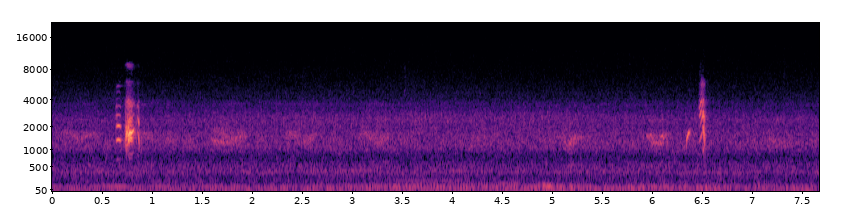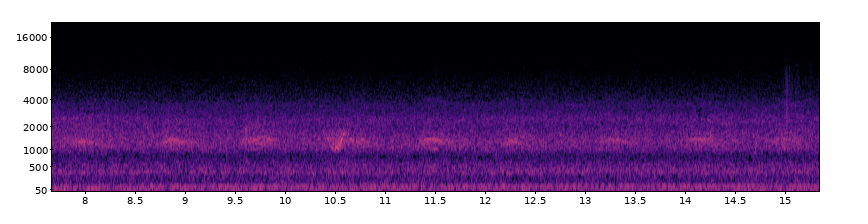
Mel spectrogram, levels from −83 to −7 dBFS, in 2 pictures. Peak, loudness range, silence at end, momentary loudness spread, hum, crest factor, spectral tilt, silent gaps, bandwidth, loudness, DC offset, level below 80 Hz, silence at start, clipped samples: -10 dBFS; 13 LU; 0 s; 12 LU; none; 30 dB; -3 dB/octave; none; 16.5 kHz; -38 LUFS; under 0.1%; -56 dBFS; 0 s; under 0.1%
